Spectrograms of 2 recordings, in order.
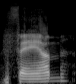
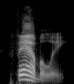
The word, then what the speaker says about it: family: with 3 distinct syllables, family, family. However, most of the time, when we're speaking less formally, we pronounce that with only 2 syllables, family.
